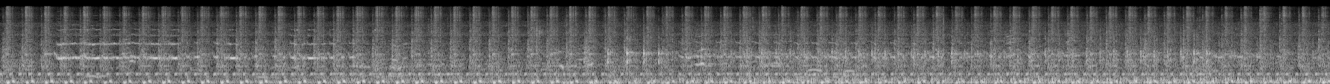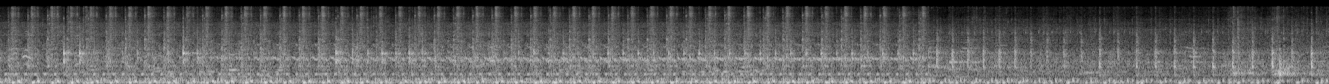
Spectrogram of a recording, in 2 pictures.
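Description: A small diesel engine chugs steadily close by.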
